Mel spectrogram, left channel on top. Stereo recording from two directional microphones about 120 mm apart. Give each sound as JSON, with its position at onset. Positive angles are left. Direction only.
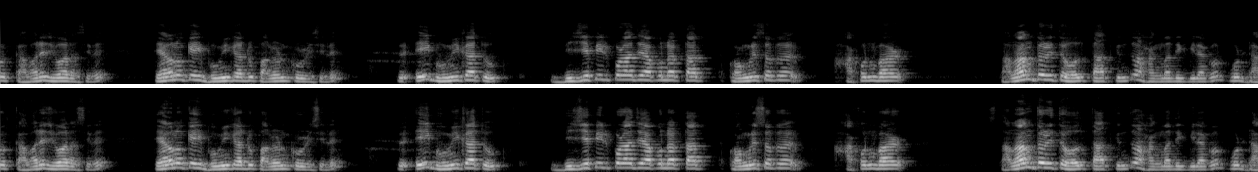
{"t": 0.0, "sound": "speech", "side_deg": -35}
